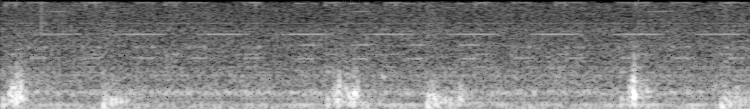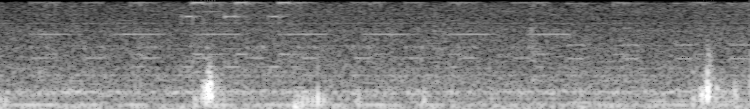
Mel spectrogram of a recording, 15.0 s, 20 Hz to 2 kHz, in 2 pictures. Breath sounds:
0.99-1.44 s: exhalation
3.19-3.65 s: inhalation
4.21-4.80 s: exhalation
6.24-6.68 s: inhalation
7.19-7.63 s: exhalation
9.47-9.91 s: inhalation
10.46-10.89 s: exhalation

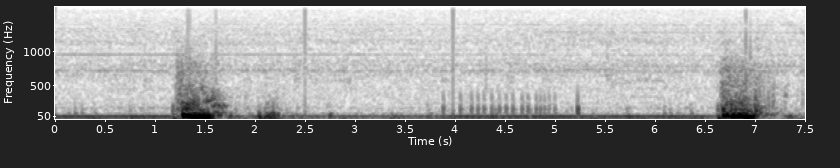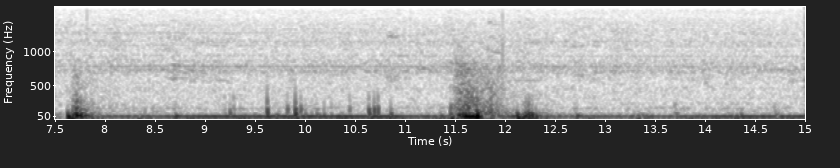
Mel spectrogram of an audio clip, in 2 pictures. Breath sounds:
1.08-1.94 s: inhalation
1.08-1.94 s: crackles
1.96-2.82 s: exhalation
1.96-2.82 s: crackles
6.57-7.43 s: inhalation
6.57-7.43 s: crackles
7.50-8.12 s: exhalation
7.50-8.12 s: crackles
11.45-12.07 s: inhalation
11.45-12.07 s: crackles
12.12-12.60 s: exhalation
12.12-12.60 s: crackles

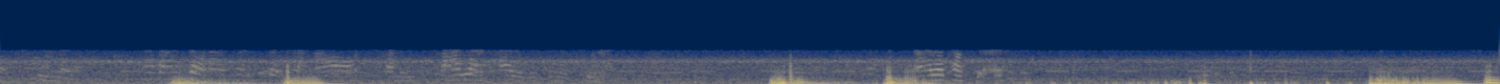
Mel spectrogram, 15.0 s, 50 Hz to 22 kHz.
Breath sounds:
1.59-2.75 s: inhalation
1.59-2.75 s: crackles
2.75-3.51 s: exhalation
2.75-3.51 s: crackles
7.64-8.80 s: inhalation
7.64-8.80 s: crackles
8.82-9.57 s: exhalation
8.82-9.57 s: crackles
13.68-14.84 s: inhalation
13.68-14.84 s: crackles
14.86-15.00 s: exhalation
14.86-15.00 s: crackles

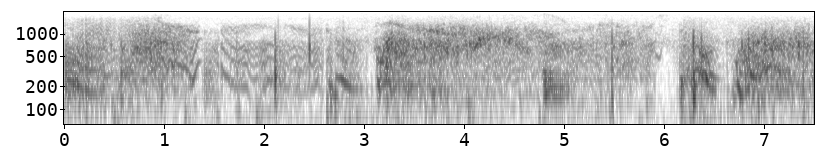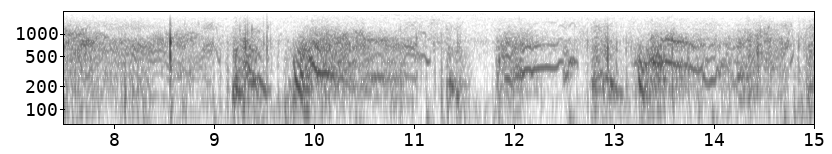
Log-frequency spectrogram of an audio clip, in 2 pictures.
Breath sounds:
0.47-1.33 s: inhalation
0.47-1.33 s: wheeze
2.52-3.08 s: inhalation
2.52-3.08 s: wheeze
3.15-5.94 s: exhalation
3.15-5.94 s: wheeze
6.09-6.64 s: inhalation
6.09-6.64 s: wheeze
6.70-9.11 s: exhalation
6.70-9.11 s: wheeze
6.70-9.11 s: wheeze
9.15-9.70 s: inhalation
9.15-9.70 s: wheeze
9.77-11.16 s: wheeze
9.79-11.23 s: exhalation
11.21-11.63 s: inhalation
11.21-11.63 s: wheeze
11.78-12.77 s: exhalation
12.77-13.22 s: inhalation
12.77-13.22 s: wheeze
13.24-15.00 s: exhalation
13.24-15.00 s: wheeze

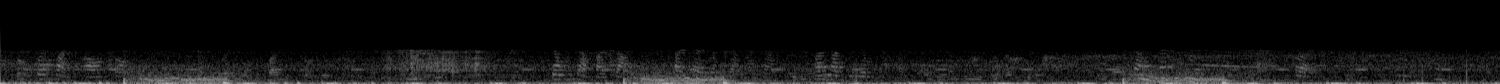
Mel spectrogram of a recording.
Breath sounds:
1.14-2.29 s: inhalation
1.14-2.29 s: wheeze
6.17-7.32 s: inhalation
6.17-7.32 s: wheeze
11.21-12.37 s: inhalation
11.21-12.37 s: wheeze

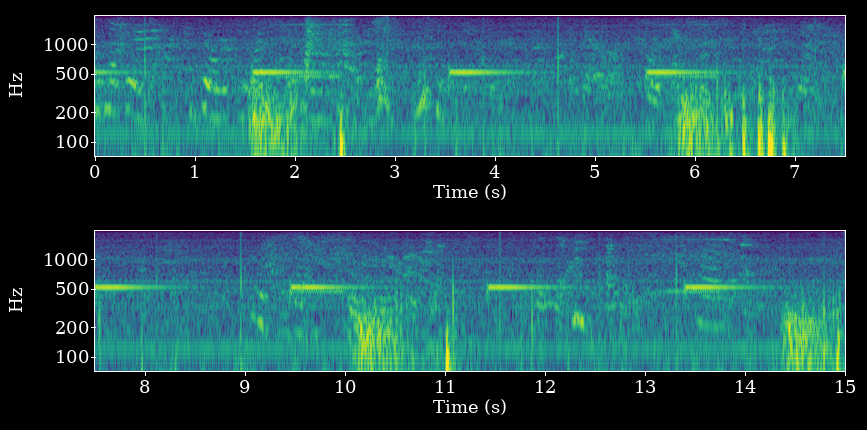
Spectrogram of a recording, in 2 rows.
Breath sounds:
1.50-2.38 s: inhalation
5.73-6.61 s: inhalation
6.61-7.44 s: exhalation
10.00-10.83 s: inhalation

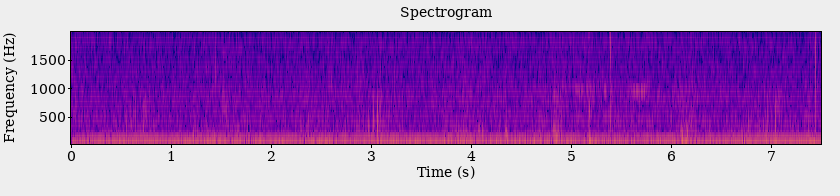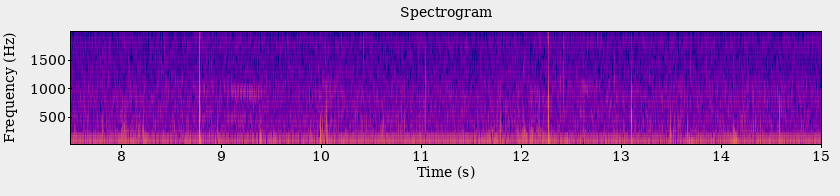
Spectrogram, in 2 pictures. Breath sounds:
1.09-3.67 s: inhalation
1.09-3.67 s: crackles
3.67-5.92 s: exhalation
4.88-5.86 s: stridor
5.92-8.57 s: crackles
8.61-9.82 s: inhalation
9.02-9.51 s: stridor
9.86-11.90 s: exhalation
9.86-11.90 s: crackles
12.56-13.05 s: stridor

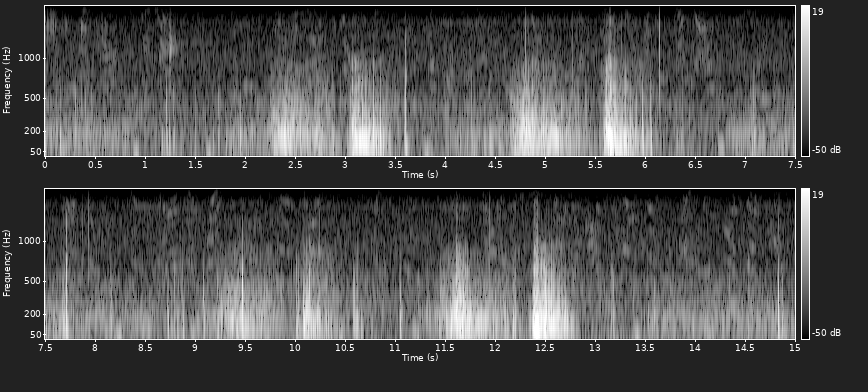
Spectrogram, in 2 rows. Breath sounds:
2.13-2.94 s: inhalation
2.94-3.75 s: exhalation
2.94-3.75 s: crackles
4.54-5.49 s: inhalation
4.54-5.49 s: crackles
5.50-6.16 s: exhalation
5.50-6.16 s: crackles
8.95-9.96 s: inhalation
8.95-9.96 s: crackles
9.97-10.77 s: exhalation
9.97-10.77 s: crackles
11.27-12.26 s: inhalation
11.27-12.26 s: crackles
12.33-12.99 s: exhalation
12.33-12.99 s: crackles

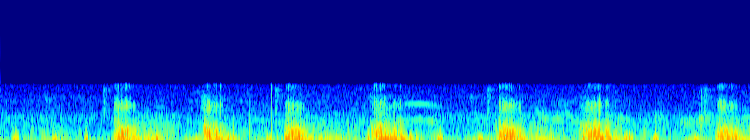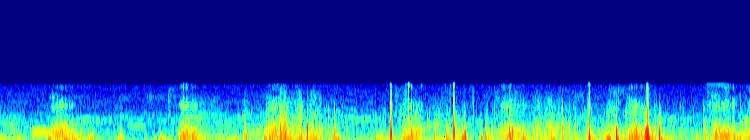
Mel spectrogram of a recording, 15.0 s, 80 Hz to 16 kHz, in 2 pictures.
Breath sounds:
1.06-1.75 s: inhalation
1.06-1.75 s: crackles
1.75-2.73 s: exhalation
1.77-2.73 s: crackles
2.75-3.59 s: inhalation
2.75-3.59 s: crackles
3.58-4.67 s: exhalation
4.63-5.69 s: crackles
5.70-6.79 s: inhalation
5.70-6.79 s: crackles
6.80-7.76 s: exhalation
6.80-7.76 s: crackles
7.76-9.00 s: inhalation
7.80-8.27 s: wheeze
9.00-10.11 s: exhalation
9.00-10.11 s: crackles

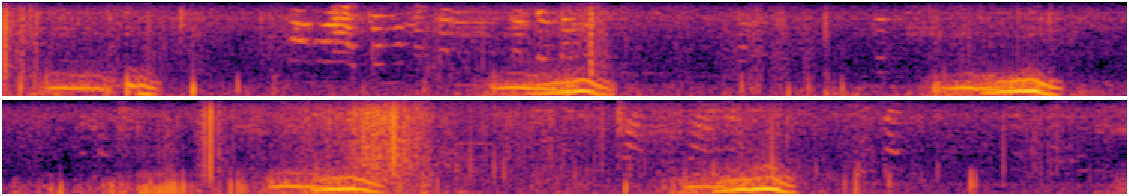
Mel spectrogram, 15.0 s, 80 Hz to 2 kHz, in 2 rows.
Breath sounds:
0.00-1.06 s: inhalation
0.25-1.06 s: wheeze
3.15-4.08 s: inhalation
3.15-4.08 s: wheeze
6.20-7.14 s: inhalation
6.20-7.14 s: wheeze
9.28-10.21 s: inhalation
9.28-10.21 s: wheeze
12.03-12.96 s: inhalation
12.03-12.96 s: wheeze

